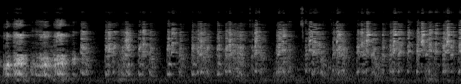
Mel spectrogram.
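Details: Chukar partridges of Hakkari and Dersim, Turkey, calling in fast, rough chuck notes, about four a second, in an uneven rattling series.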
